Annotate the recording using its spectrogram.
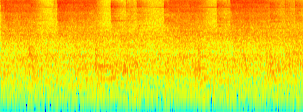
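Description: Robotic paint sprayer coating a car body in a spray booth: a steady rushing hiss of atomized paint and booth air, its high hiss dropping out briefly several times as the spray pauses.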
